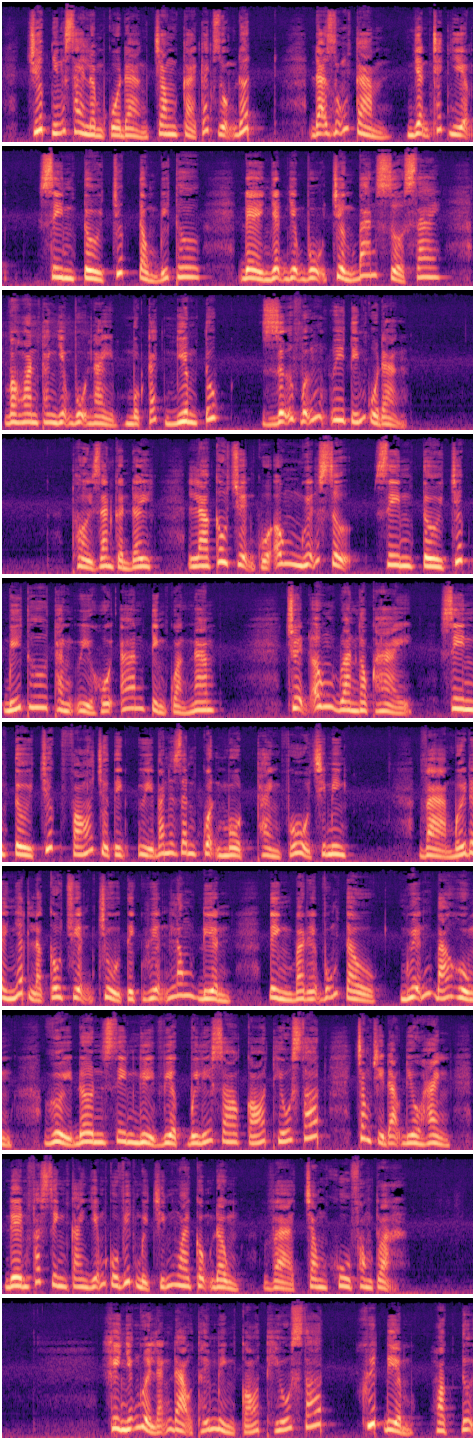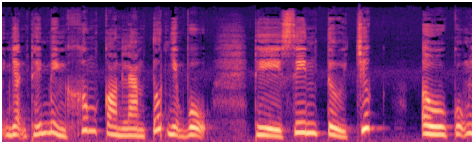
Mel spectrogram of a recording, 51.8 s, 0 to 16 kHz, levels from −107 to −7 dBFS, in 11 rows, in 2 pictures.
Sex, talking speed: female, 200 wpm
